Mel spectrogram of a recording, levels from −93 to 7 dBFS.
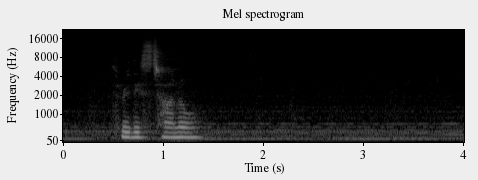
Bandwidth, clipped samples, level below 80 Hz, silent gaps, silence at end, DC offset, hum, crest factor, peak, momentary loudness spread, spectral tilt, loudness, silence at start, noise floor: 16 kHz; under 0.1%; -84 dBFS; none; 0 s; under 0.1%; none; 18 dB; -32 dBFS; 22 LU; -6.5 dB/octave; -45 LUFS; 0 s; -65 dBFS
